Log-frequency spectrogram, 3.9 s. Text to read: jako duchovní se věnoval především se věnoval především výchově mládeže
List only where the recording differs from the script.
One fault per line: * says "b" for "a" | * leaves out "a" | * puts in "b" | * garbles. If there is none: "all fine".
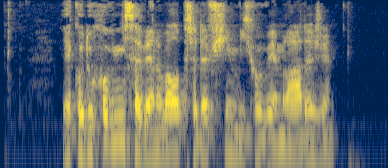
* leaves out "se věnoval především"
